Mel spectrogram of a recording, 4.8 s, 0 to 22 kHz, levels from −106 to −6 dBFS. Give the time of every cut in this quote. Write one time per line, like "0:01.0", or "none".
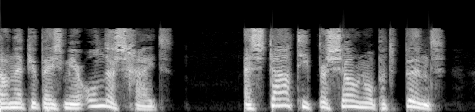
none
